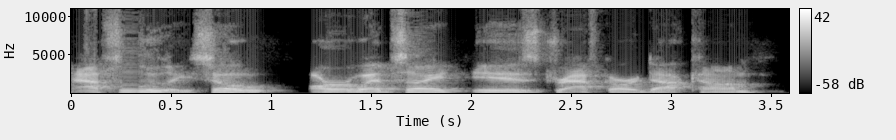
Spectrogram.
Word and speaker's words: Draught Guard: so our website is draft guard comm we spell it dr a you ght nice huh guard comm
